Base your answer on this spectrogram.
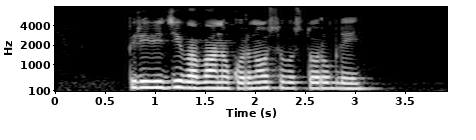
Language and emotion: Russian, neutral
